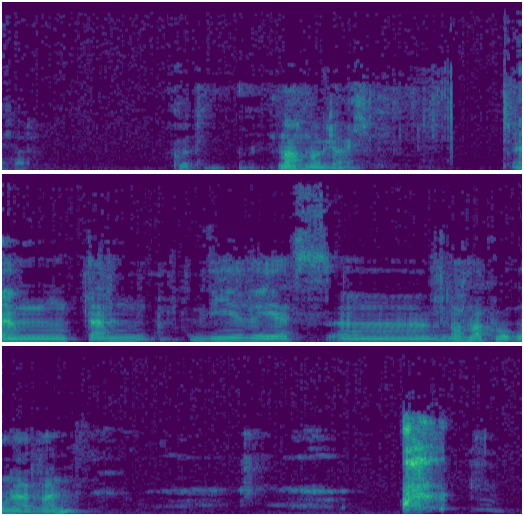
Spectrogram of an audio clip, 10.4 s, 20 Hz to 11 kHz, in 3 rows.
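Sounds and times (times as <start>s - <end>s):
speech: 1.2s - 2.6s, 3.4s - 7.6s
soft rasping breath: 7.6s - 9.3s
single loud harsh cough: 9.6s - 10.3s.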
